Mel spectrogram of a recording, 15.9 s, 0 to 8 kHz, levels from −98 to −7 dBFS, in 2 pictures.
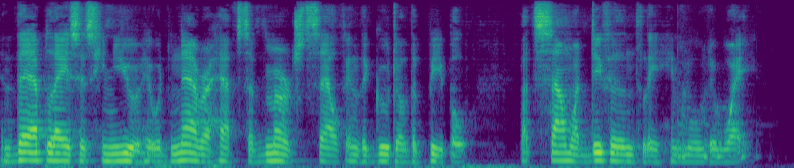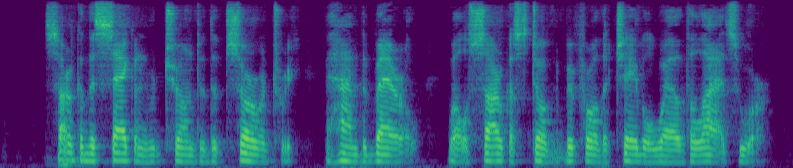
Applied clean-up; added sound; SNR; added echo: neural mask model DeepFilterNet 3.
